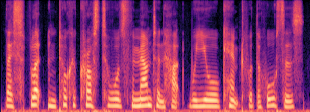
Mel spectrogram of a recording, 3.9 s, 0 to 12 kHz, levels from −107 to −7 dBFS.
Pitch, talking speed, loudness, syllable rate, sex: 190 Hz, 245 wpm, -20 LUFS, 6.2 syllables/s, female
